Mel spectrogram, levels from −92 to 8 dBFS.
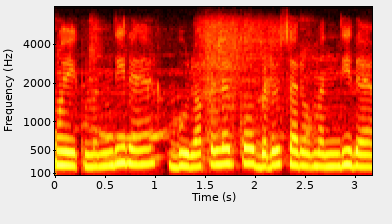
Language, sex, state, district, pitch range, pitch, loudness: Marwari, female, Rajasthan, Nagaur, 220-255 Hz, 235 Hz, -14 LUFS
